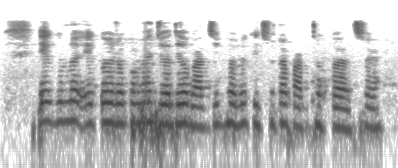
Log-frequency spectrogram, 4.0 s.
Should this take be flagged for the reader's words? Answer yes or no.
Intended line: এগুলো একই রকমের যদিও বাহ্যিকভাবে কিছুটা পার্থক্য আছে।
no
